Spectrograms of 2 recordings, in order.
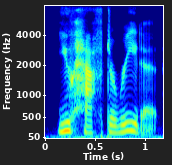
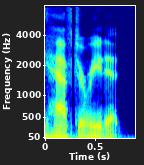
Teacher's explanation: It notes that the speaker emphasizes have to. Like you really have to read it, showing strong recommendation.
